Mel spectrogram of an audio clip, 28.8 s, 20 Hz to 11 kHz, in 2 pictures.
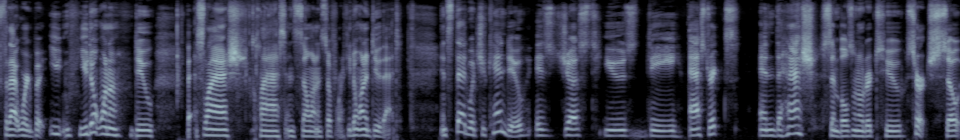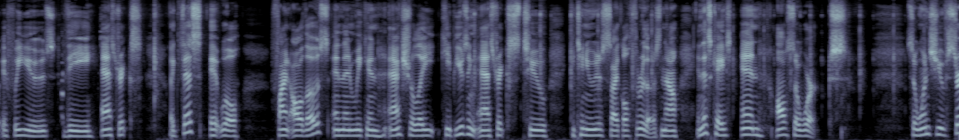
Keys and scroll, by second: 2.4-4.3 typing, 5.0 Escape, 16.4 *, 21.2-23.9 typing, 25.1-28.4 typing.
